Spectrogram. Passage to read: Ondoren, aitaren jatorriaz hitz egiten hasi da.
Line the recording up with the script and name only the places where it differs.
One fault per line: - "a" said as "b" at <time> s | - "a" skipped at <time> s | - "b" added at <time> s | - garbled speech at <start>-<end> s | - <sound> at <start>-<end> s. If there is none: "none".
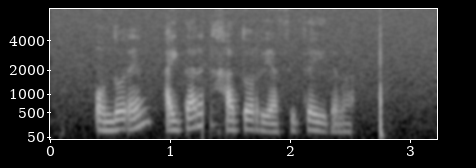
- dropout at 1.3-1.3 s
- "hasi" skipped at 2.5 s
